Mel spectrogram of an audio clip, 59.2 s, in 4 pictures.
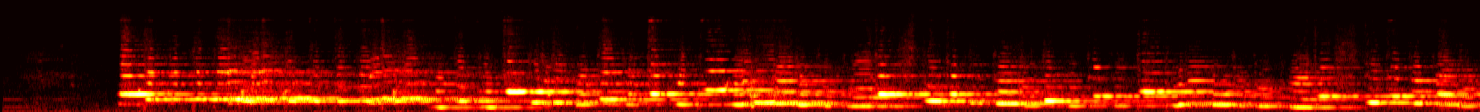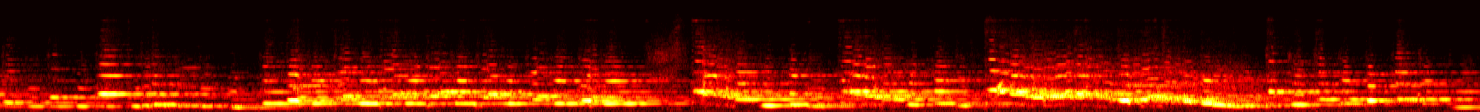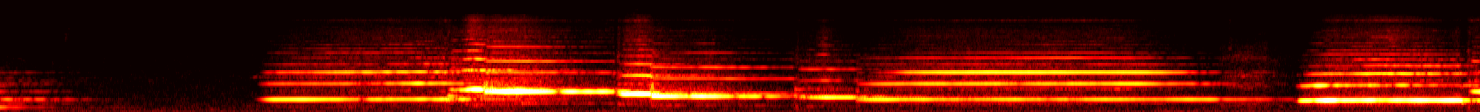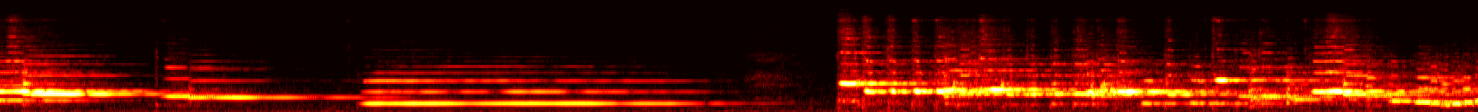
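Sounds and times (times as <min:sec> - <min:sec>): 
flute: 0:00.0 - 0:30.5, 0:32.1 - 0:59.1.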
